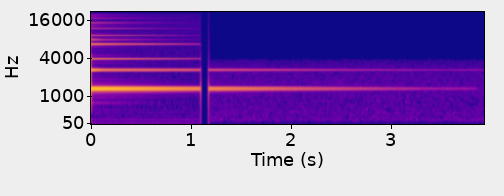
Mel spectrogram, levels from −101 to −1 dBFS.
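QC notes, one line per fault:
1.10–3.93 s, input switched to a poorer device: after an 80 ms gap the music turns dull, with nothing above 3.8 kHz, at the same loudness but over a faint new noise floor, likely a narrower capture path. The gap and fresh background distinguish it from simple filtering.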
